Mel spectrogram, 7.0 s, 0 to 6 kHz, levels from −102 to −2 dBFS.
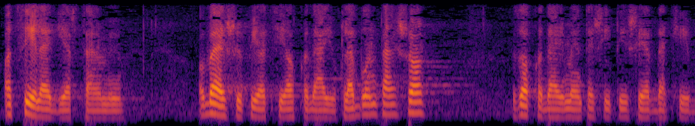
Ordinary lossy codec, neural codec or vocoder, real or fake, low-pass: none; none; real; 5.4 kHz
